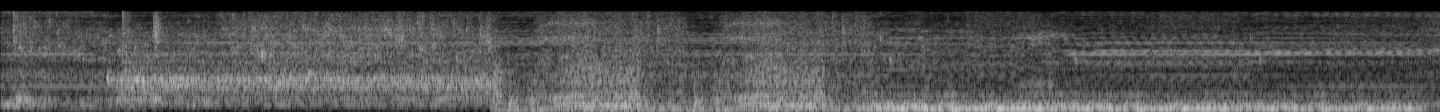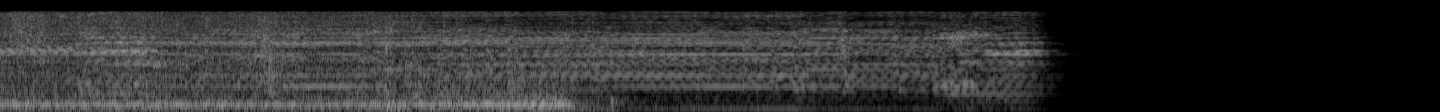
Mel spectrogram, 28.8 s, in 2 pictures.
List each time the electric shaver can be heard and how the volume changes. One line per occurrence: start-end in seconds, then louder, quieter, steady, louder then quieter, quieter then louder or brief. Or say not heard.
0.0-24.9 steady.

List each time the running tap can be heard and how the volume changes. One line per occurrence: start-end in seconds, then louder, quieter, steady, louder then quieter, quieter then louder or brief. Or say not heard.
0.0-20.6 quieter.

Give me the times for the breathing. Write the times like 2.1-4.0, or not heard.
not heard.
